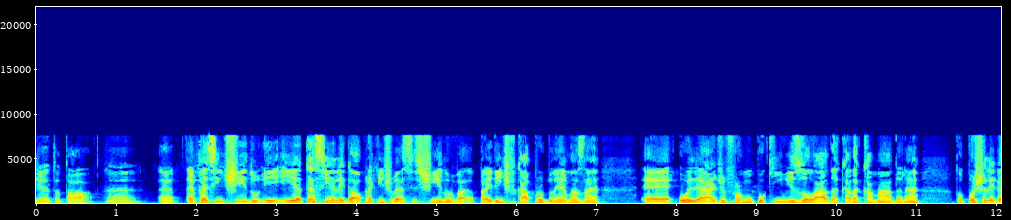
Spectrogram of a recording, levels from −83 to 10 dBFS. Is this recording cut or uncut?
uncut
